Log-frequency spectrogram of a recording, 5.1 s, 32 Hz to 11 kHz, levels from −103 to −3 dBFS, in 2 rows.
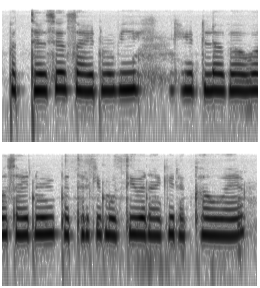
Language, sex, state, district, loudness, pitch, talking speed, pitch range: Hindi, female, Himachal Pradesh, Shimla, -13 LUFS, 275 Hz, 225 wpm, 275-285 Hz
